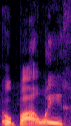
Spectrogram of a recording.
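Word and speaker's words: Oubaali: And in 2019, Nordine, how do you pronounce that? Bawi is how you pronounce it.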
